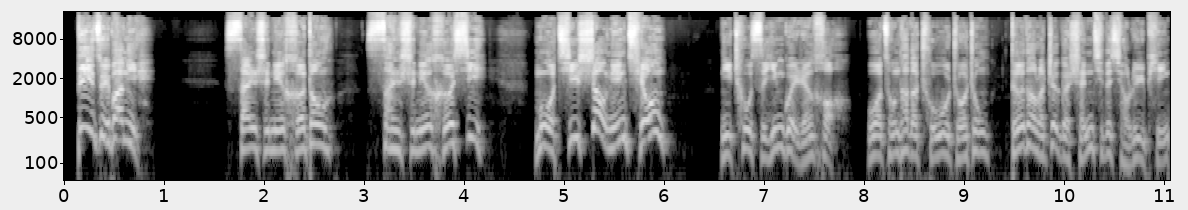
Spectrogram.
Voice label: 角色 坚毅少年; 莫欺少年穷

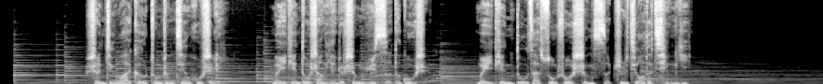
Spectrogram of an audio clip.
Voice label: 纪录片 成熟

